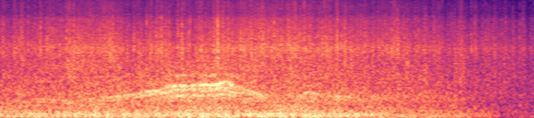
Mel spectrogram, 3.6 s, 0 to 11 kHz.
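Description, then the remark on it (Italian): Steady rain hisses over a low, gusting cold wind rumble outside Marconi's hut on the Newfoundland peninsula, Canada, shaking the balloons and kites holding up a 180-metre antenna wire, with a faint whistle swelling and fading midway before the whole wash of weather drops away at the end. “Fuori il tempo è pessimo. Pioggia e vento freddo scuotono i palloni e gli aquiloni che reggono un filo di antenna di 180 metri.”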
